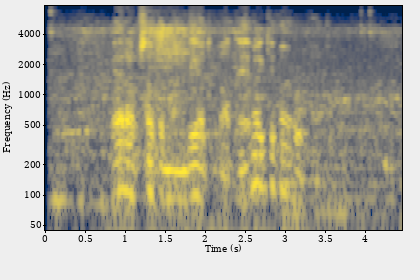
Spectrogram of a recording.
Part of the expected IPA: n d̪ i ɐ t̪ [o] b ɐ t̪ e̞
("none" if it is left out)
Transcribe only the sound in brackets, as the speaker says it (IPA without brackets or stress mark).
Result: u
